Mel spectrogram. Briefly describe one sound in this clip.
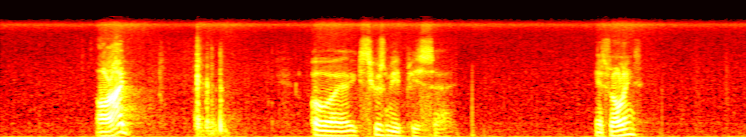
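A young man speaks in short, hesitant replies.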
